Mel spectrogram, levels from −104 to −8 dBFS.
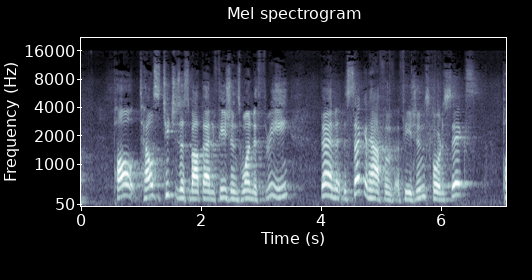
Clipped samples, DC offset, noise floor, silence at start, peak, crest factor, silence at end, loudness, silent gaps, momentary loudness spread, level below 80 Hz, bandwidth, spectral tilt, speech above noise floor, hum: under 0.1%; under 0.1%; -50 dBFS; 0 s; 0 dBFS; 16 dB; 0 s; -17 LUFS; none; 11 LU; -64 dBFS; 12.5 kHz; -5 dB/octave; 34 dB; none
